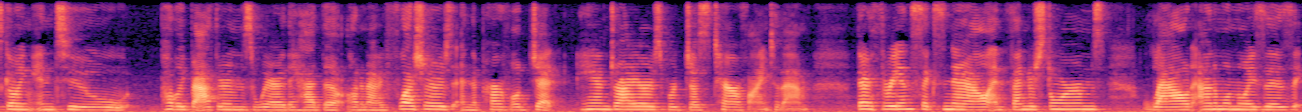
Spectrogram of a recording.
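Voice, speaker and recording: Woman in her 30s, book reviewer and host, clear bright tone, earnest and explanatory. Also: medium pitch. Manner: earnest, explanatory, occasional ums. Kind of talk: prepared book review to camera.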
